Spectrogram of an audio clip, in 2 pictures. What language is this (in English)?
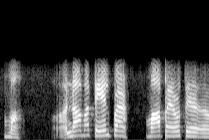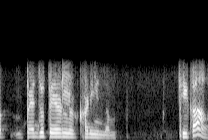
Sindhi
